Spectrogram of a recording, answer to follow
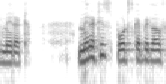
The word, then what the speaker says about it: Meerut: Next is Meerut, or Meerut, don't go spelling wise, but its pronunciation is Meerut.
